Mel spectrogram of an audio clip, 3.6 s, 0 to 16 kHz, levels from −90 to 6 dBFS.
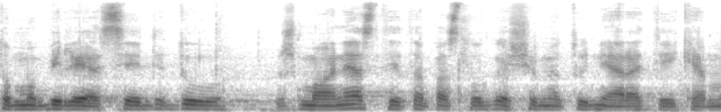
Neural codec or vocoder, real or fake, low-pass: none; real; 14.4 kHz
